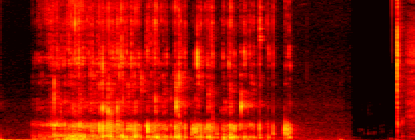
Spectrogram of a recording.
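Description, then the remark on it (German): A long, wet slurping sip of sage tea, made with sage from a home garden, lasting about three seconds, noisy and bubbly, followed by a brief pause and a single soft click. “Es ist Salbei-Tee mit Salbei aus dem eigenen Garten.”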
